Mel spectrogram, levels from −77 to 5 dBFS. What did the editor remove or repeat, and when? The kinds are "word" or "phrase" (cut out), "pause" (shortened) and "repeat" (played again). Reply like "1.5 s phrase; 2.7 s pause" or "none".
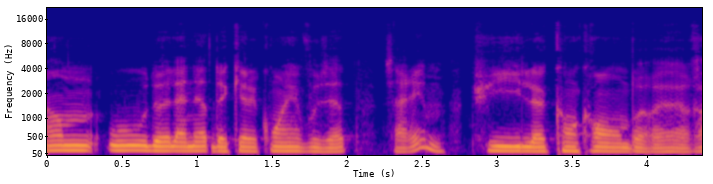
1.1 s word; 2.2 s pause; 2.7 s pause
